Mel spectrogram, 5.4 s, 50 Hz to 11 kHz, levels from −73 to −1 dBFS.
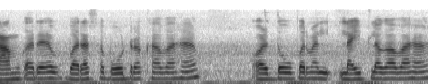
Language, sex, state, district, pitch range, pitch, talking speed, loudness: Hindi, female, Bihar, Patna, 185-205 Hz, 200 Hz, 200 wpm, -18 LUFS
